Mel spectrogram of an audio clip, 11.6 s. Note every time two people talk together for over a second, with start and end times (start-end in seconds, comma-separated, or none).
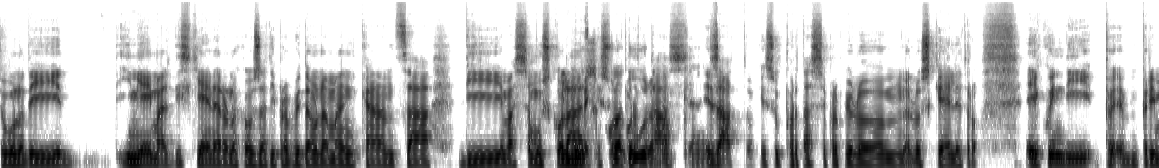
5.6-7.2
